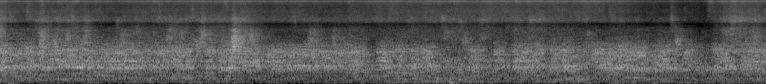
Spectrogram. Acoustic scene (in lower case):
restroom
